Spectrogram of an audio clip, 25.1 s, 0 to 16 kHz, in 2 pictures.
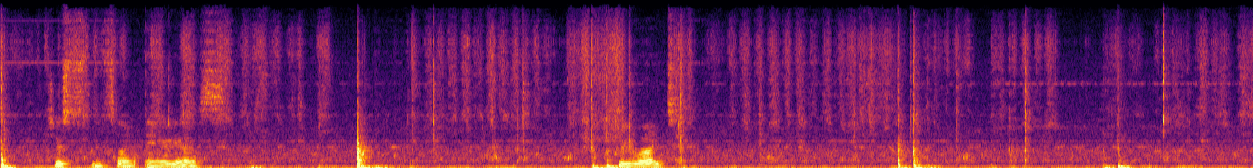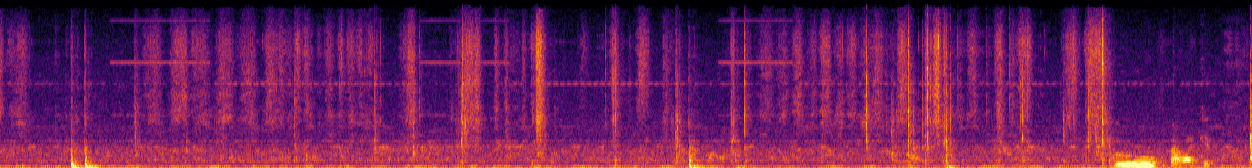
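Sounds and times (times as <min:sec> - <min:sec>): steady low hum: 0:00.0 - 0:25.0
scratchy rubbing on cardstock: 0:02.0 - 0:03.4, 0:04.1 - 0:10.6, 0:11.7 - 0:12.9, 0:13.9 - 0:18.0, 0:18.6 - 0:23.6.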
